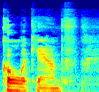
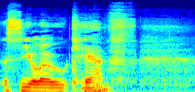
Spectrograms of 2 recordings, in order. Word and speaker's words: coelacanth: pet my pet is coelacanth I keep wanting to say Cola cans because that's why it looks like I mean see you o kids that's really how you say it are you kidding me whatever but I did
